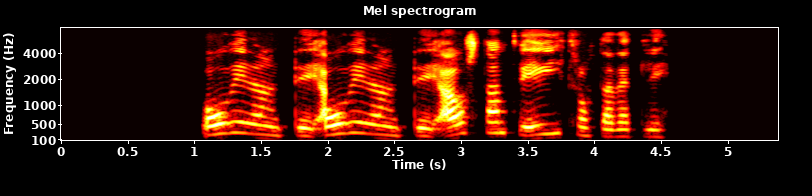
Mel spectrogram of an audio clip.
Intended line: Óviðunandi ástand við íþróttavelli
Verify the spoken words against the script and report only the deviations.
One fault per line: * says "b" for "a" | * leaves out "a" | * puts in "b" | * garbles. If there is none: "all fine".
* puts in "óviðunandi"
